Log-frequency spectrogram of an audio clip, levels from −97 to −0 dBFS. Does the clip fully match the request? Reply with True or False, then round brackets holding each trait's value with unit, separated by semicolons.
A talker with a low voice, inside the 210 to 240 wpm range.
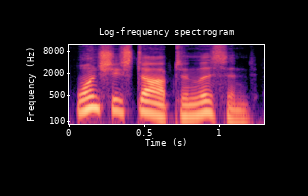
False (160 Hz; 230 wpm)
